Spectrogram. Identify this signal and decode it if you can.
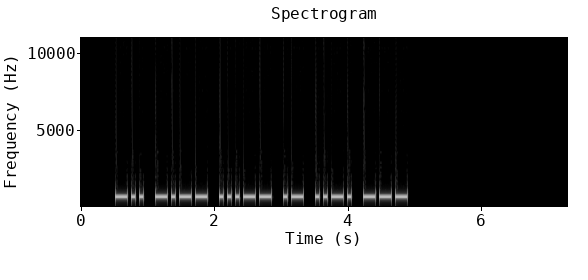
Morse code, heard as a keyed tone, about 20 wpm, 700 Hz. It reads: DY3AFO
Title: DXCC-100 Call Signs - 6 Characters - Repeated 2x - 20wpm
